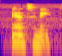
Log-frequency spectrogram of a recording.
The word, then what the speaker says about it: Antony: It's not Anthony and Cleopatra. It's Antony, yes.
